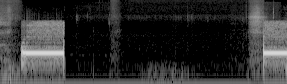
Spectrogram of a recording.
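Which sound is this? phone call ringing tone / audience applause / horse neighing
phone call ringing tone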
